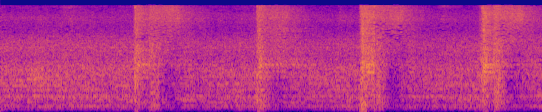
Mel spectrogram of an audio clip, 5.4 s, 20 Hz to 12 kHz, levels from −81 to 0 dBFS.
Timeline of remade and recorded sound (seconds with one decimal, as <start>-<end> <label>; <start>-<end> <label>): 0.0-0.5 recorded; 0.5-1.3 remade; 1.3-5.4 recorded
